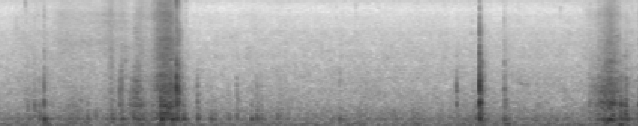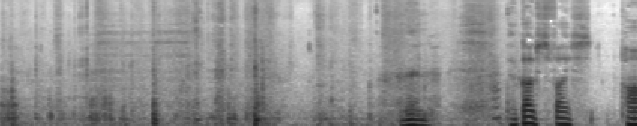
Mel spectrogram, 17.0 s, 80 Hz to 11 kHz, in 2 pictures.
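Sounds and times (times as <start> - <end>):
cardboard box rustling: 7.9 - 14.0
tap on cardboard box: 10.5 - 10.8.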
